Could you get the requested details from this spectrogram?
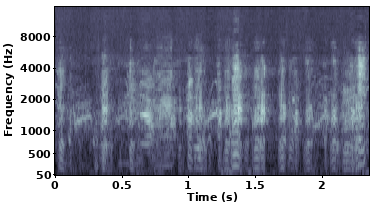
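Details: Free-range domestic ducks during their morning rush on a Sunday, a flock calling together: loud, harsh, nasal quacks and honks overlapping in quick bursts, several birds at once, rising and falling in a busy chorus.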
